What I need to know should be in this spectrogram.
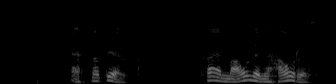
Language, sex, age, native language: Icelandic, male, 20-29, Icelandic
